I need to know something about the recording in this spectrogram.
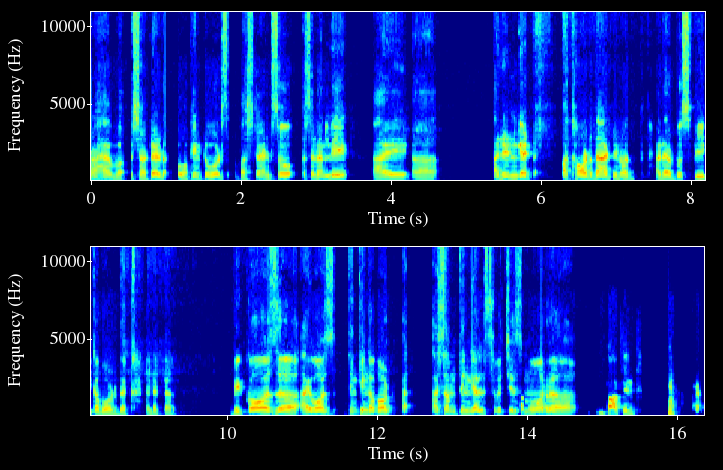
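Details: Adult man who stammers, notably in situations such as talking to a bus conductor or at a shop; stuttering.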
